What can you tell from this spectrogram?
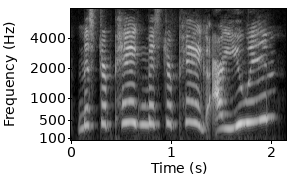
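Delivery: calling out. Retold or imitated. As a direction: call up sweetly to the house. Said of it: "I called".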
